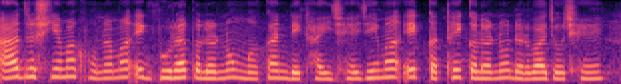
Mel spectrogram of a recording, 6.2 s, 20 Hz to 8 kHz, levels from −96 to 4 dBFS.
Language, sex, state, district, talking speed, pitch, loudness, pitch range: Gujarati, female, Gujarat, Valsad, 165 wpm, 250 Hz, -16 LUFS, 225-270 Hz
